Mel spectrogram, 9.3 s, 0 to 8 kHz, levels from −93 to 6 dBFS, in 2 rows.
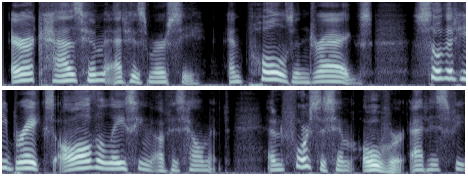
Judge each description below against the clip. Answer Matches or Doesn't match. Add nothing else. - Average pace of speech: Matches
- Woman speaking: Matches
